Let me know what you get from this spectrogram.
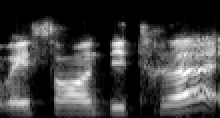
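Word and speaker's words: raison d'être: my ikigai or in french it is my song ditra is it right that i pronounce it right um yes so uh i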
